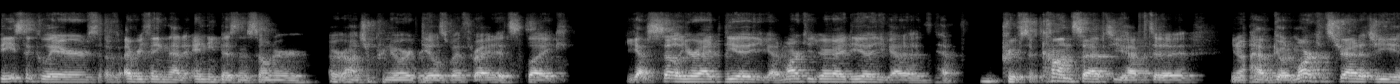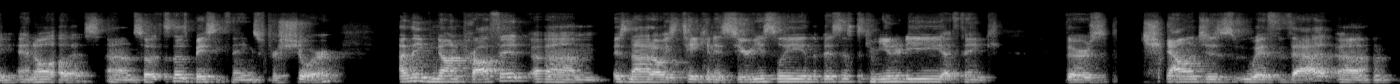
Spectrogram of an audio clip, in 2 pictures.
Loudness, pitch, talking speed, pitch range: -19 LUFS, 120 Hz, 160 wpm, 105-130 Hz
